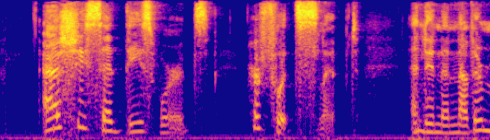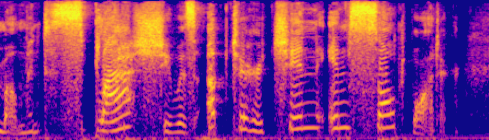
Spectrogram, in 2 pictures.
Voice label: alice in wonderland slow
